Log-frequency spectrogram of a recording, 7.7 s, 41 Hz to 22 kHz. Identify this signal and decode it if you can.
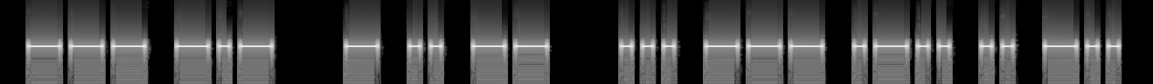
Morse code, heard as a keyed tone, about 17 wpm, 700 Hz. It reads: OK TIM SOLID
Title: Practice QSO - Exchange 3 - More Info - 17wpm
